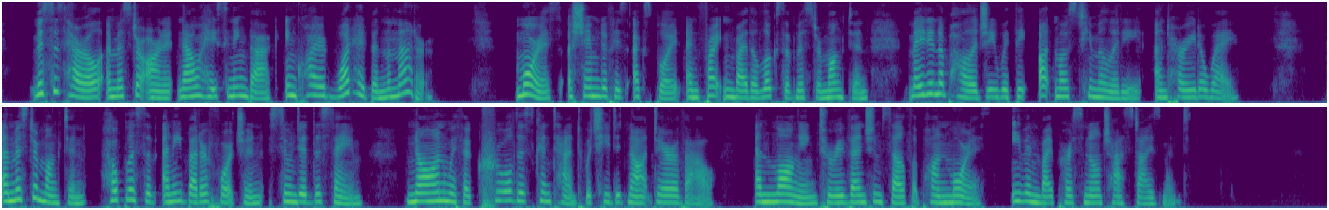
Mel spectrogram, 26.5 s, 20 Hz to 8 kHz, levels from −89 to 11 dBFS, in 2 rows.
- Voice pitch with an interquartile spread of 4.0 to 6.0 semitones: No, average, 3.4 semitones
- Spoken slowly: No, average, 160 wpm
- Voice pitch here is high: Yes, high, 215 Hz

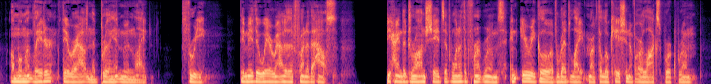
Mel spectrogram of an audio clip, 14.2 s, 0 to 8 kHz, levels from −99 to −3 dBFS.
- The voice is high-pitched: No, very low, 95 Hz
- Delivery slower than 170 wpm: No, average, 195 wpm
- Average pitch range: No, narrow, 2.1 semitones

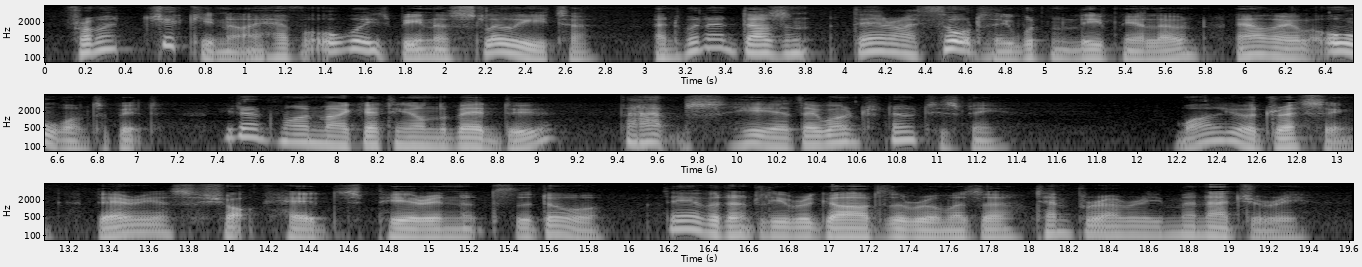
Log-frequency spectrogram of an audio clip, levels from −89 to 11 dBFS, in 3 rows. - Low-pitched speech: Yes, low, 110 Hz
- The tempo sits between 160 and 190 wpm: No, average, 200 wpm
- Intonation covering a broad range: Yes, wide, 8.0 semitones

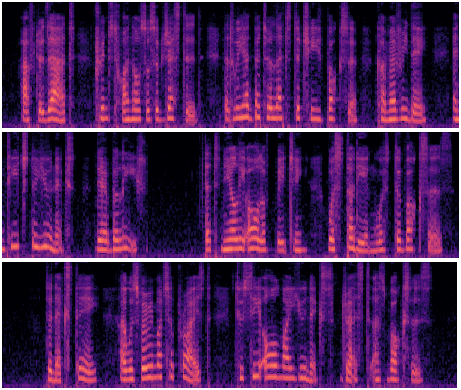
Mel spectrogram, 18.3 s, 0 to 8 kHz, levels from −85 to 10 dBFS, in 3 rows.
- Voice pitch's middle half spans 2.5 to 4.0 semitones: Yes, average, 2.8 semitones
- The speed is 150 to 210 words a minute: Yes, average, 160 wpm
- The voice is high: Yes, high, 220 Hz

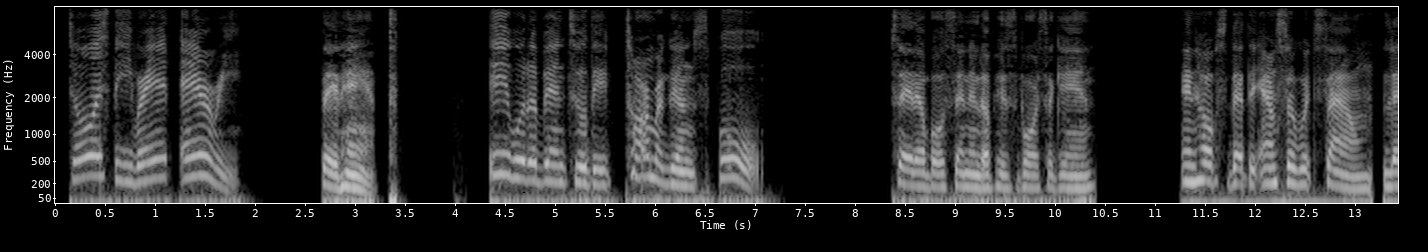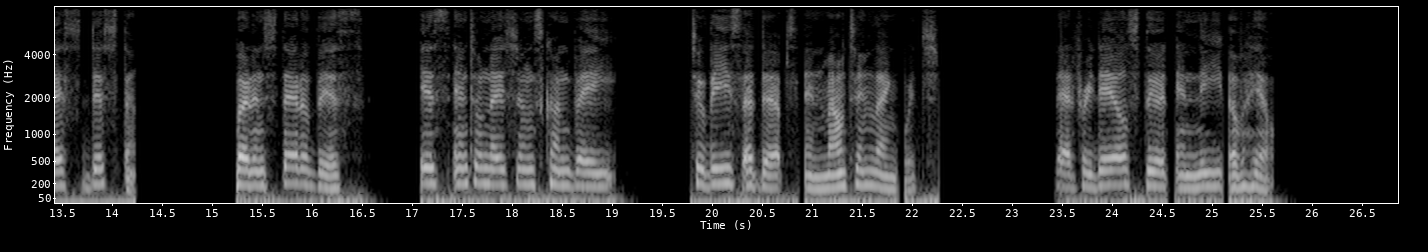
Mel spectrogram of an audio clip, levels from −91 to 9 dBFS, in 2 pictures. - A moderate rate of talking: No, slow, 110 wpm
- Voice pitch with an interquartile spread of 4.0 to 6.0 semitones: Yes, average, 4.4 semitones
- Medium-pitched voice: Yes, medium, 180 Hz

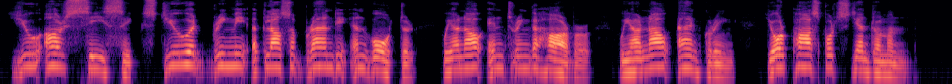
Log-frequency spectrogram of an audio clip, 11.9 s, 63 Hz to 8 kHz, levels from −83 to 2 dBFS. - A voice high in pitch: No, medium, 155 Hz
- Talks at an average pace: No, slow, 125 wpm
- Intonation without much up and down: No, average, 4.7 semitones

